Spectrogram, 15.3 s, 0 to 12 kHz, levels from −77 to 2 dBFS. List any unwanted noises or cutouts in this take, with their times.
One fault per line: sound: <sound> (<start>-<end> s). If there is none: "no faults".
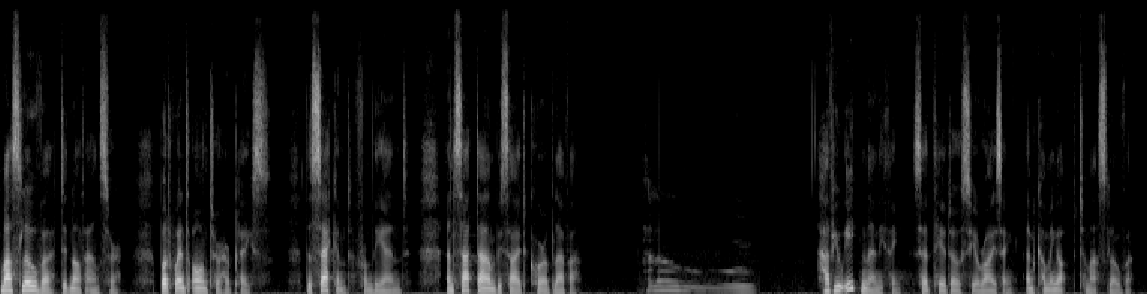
sound: cough (8.6-10.1 s)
